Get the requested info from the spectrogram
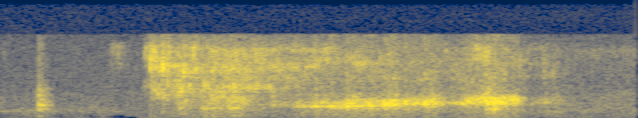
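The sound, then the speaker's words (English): Water is poured onto the ground as a libation in a steady, splashing stream for about two seconds after a brief tap, the splatter rising slightly before cutting off abruptly; no voices are heard. “I pour water to ground, so that as it falls upon the fertile ground, it will take root”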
